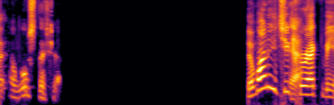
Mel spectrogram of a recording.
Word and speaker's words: Worcestershire: How to correctly pronounce Worcestershire.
